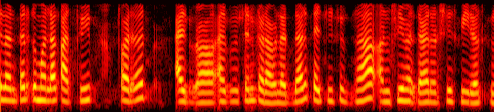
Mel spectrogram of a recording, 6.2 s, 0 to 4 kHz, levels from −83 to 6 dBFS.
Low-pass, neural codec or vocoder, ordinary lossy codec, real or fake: 3.6 kHz; autoencoder, 44.1 kHz, a latent of 192 numbers a frame, MeloTTS; none; fake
